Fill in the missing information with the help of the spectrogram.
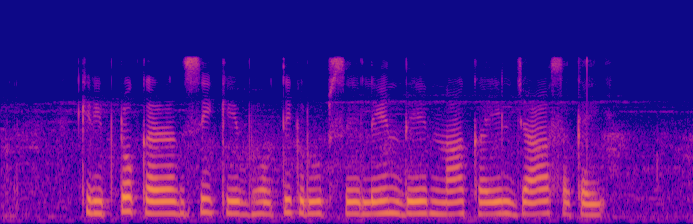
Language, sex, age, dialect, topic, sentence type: Magahi, female, 36-40, Western, banking, statement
